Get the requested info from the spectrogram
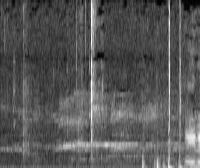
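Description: Handling noise of a phone: a cluster of knocks and rubbing thuds on the microphone as the phone is swung round, starting about one and a half seconds in. Before that there is only a faint high thin sound over quiet room tone.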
